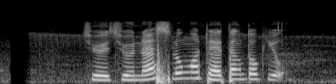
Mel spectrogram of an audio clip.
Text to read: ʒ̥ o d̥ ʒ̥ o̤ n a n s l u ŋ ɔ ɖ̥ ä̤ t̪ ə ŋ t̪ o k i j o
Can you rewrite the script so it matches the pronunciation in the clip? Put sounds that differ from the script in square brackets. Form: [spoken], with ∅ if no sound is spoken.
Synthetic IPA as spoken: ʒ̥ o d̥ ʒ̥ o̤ n a [∅] s l u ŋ ɔ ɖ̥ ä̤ t̪ ə ŋ t̪ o k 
